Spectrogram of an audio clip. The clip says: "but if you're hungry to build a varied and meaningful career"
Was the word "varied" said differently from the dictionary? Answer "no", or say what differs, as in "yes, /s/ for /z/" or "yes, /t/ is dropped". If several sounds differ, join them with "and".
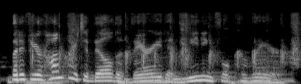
no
